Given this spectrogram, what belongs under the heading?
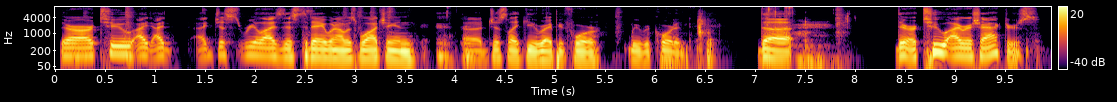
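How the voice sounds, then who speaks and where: An American man hosting a casual movie-review podcast, chatty and quick to laugh, often restarting his sentences. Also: fairly low pitch, darkish tone, a little hiss or hum. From United States. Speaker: podcast host.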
